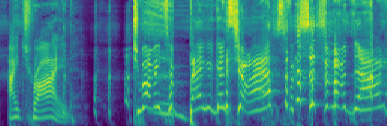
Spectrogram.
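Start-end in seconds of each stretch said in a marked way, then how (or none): 1.8-5.1 high mock voice.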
